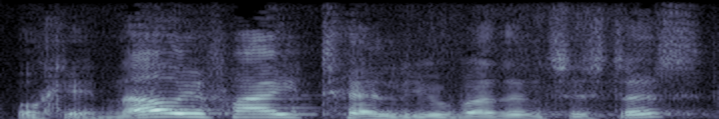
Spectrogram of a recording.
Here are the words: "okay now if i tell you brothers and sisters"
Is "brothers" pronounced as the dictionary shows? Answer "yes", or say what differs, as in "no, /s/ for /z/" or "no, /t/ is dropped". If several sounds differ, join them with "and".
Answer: no, /z/ is dropped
